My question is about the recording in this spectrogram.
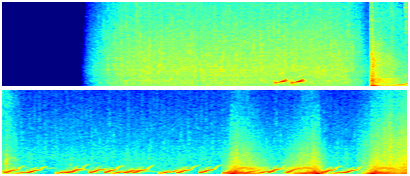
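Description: Sound effects for an animated logo. About a second in, a steady hiss starts and runs for a few seconds. A sharp hit follows, then a quick run of short rising bloops, like drips or bubbles, with low thumps near the end.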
